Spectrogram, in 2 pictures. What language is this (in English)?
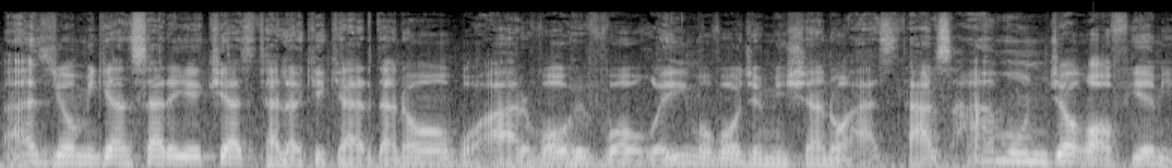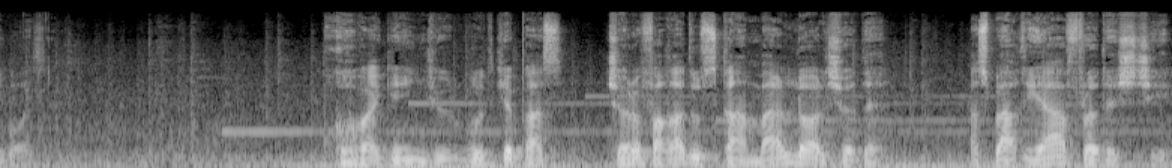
Persian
